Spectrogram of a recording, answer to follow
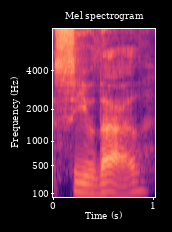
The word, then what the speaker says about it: ciudad: When there's an E or an I following the C, then it makes an S sound. An example would be centro, which is center, or ciudad, which is city.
